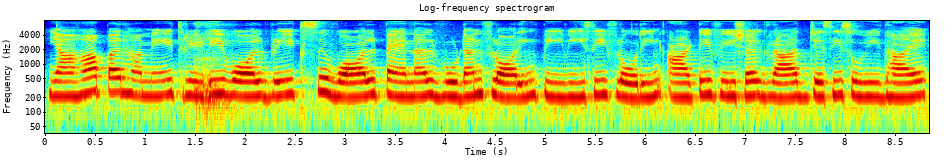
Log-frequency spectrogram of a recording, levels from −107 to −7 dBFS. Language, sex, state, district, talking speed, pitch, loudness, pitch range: Hindi, female, Madhya Pradesh, Dhar, 115 wpm, 220 Hz, -15 LUFS, 210-230 Hz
